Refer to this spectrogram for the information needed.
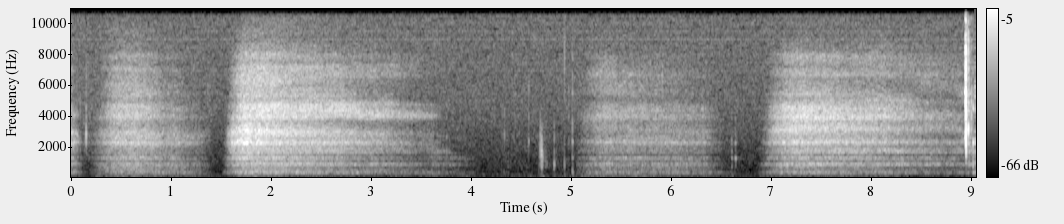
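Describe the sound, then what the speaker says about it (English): Slow, steady breathing during a yoga class, long airy inhales and exhales alternating in a calm rhythm, close to the mic with no talk. "Slow and steady breaths"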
